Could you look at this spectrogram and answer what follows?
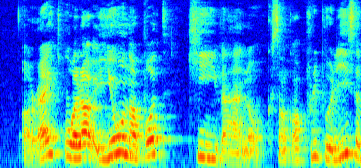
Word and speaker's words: kívánok: Kívánok, là, j'exagère à peine, donc c'est vraiment un I long.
